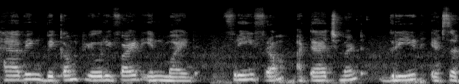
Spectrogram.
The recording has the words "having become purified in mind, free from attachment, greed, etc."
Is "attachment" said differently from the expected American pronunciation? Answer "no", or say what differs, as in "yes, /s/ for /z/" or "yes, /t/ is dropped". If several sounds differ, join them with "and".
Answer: no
